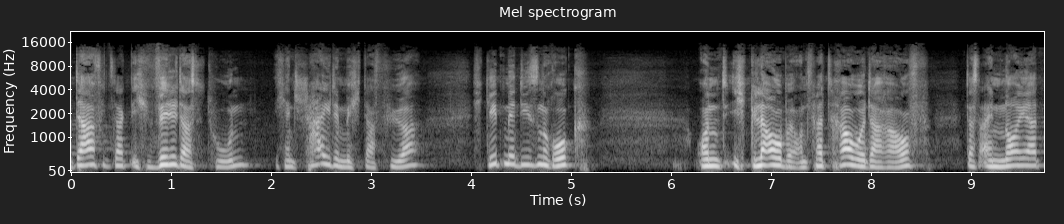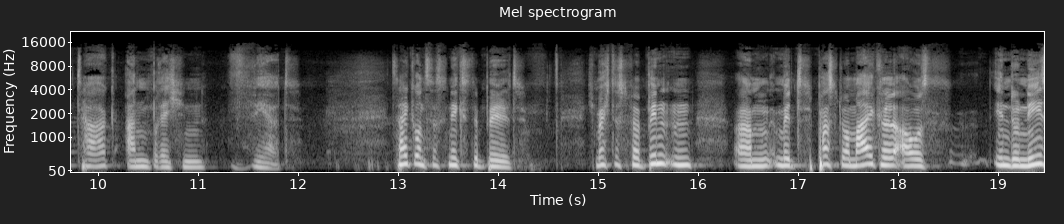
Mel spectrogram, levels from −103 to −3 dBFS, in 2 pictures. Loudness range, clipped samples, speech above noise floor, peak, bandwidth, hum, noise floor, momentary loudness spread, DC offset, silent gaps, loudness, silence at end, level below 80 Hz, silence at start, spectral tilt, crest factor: 7 LU; under 0.1%; 33 dB; -4 dBFS; 14 kHz; none; -57 dBFS; 18 LU; under 0.1%; none; -24 LUFS; 0 s; -68 dBFS; 0 s; -5 dB/octave; 20 dB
